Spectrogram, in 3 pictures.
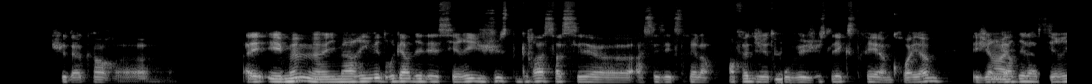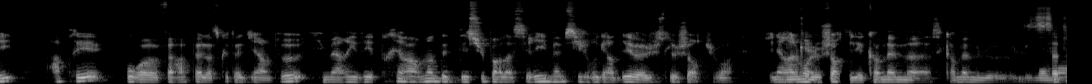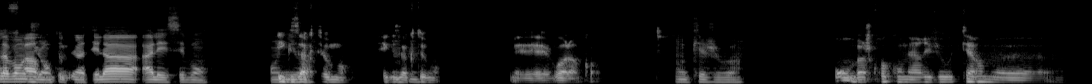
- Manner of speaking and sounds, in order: in English: "short"; in English: "short"; tapping
- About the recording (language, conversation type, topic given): French, unstructured, Quel est le film qui vous a le plus marqué récemment ?
- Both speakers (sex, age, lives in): male, 20-24, France; male, 25-29, France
